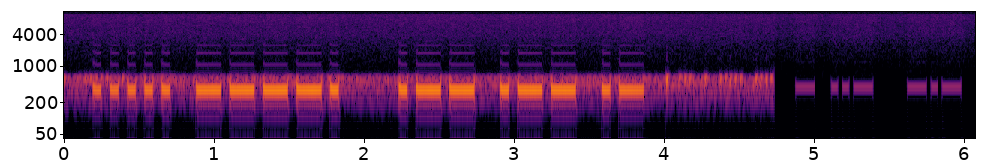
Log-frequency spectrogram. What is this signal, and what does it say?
Morse code, heard as a keyed tone, about 21 wpm, 360 Hz. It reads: 59 WWA
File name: contests / CW-SS-k5tr- -2100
